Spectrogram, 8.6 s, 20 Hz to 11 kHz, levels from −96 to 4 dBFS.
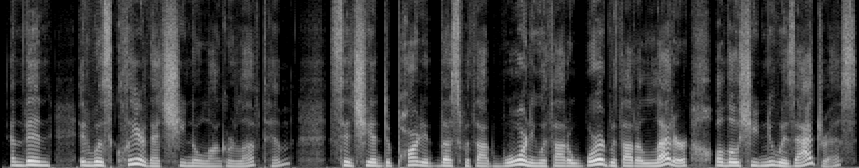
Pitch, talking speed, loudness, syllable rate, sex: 205 Hz, 200 wpm, -19 LUFS, 5.5 syllables/s, female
